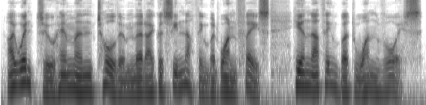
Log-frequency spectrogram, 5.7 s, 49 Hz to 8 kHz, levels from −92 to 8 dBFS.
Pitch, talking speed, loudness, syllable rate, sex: 100 Hz, 210 wpm, -20 LUFS, 4.8 syllables/s, male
